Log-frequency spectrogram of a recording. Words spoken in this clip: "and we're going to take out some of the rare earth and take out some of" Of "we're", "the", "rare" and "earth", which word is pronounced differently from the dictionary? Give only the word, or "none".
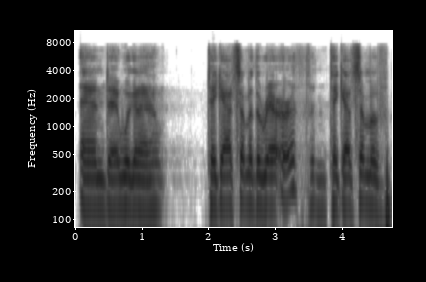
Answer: none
